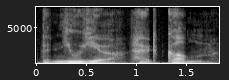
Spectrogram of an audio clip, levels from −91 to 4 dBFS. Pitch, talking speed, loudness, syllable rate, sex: 90 Hz, 165 wpm, -17 LUFS, 2.9 syllables/s, male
